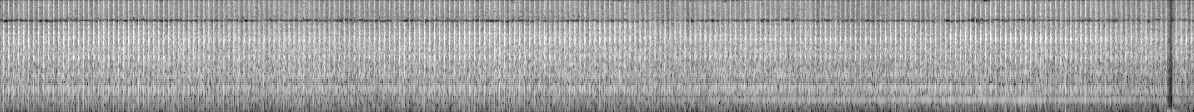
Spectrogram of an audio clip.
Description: Some tell me it is the lifter (engine) Sound originates in rear of engine area. Noise is not constant - it comes and goes.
